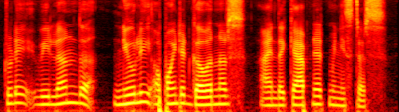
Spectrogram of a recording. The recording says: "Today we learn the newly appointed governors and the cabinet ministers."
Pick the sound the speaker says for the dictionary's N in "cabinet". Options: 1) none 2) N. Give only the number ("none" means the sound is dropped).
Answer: 2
